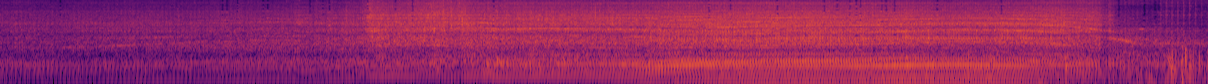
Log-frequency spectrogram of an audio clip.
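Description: Quad bike (ATV) engine running as it drives up close, growing louder as it nears, then dropping in pitch and easing off near the end.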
